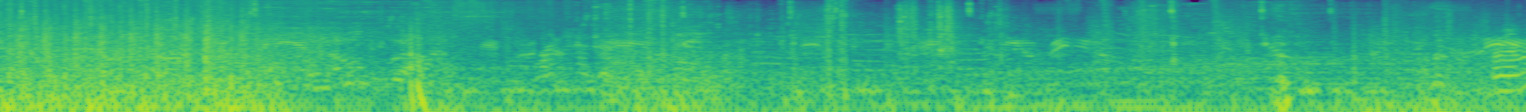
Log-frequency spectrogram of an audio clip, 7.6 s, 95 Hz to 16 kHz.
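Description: A chaotic gunfire barrage in Borderlands 3 rattles on continuously with crashing impacts and mechanical clatter, while a voice talks over the fighting.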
